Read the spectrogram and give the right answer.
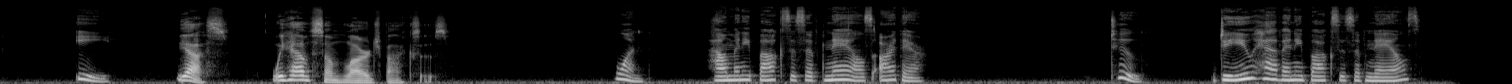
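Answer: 2: Do you have any boxes of nails?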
